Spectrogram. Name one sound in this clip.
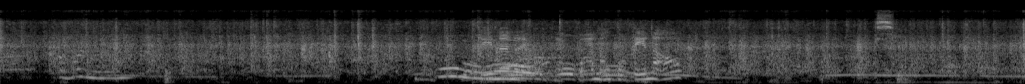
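A young child babbles and squeals.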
